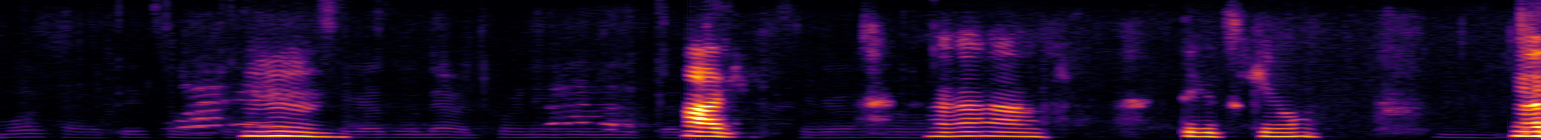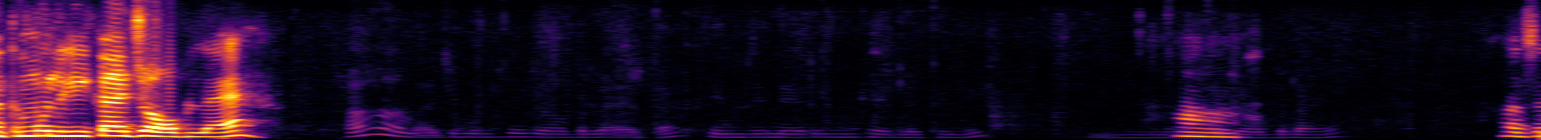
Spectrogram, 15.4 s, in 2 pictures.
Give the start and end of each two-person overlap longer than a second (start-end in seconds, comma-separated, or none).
none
